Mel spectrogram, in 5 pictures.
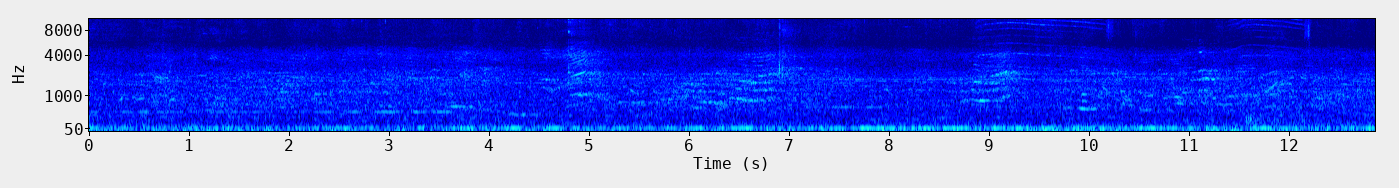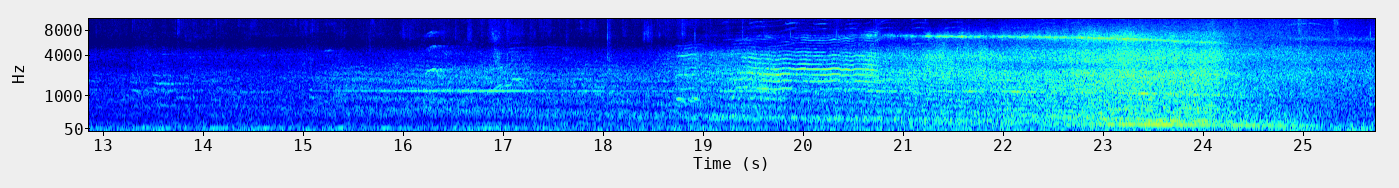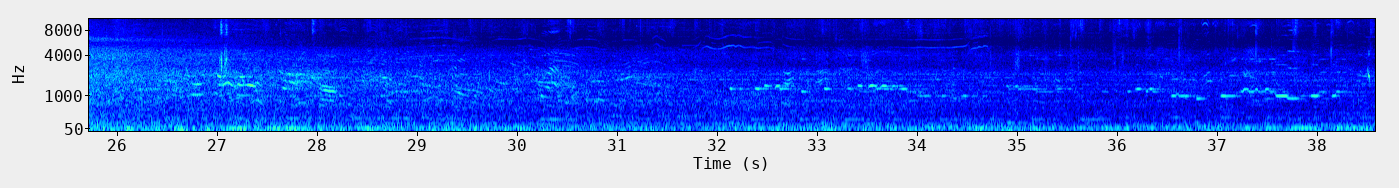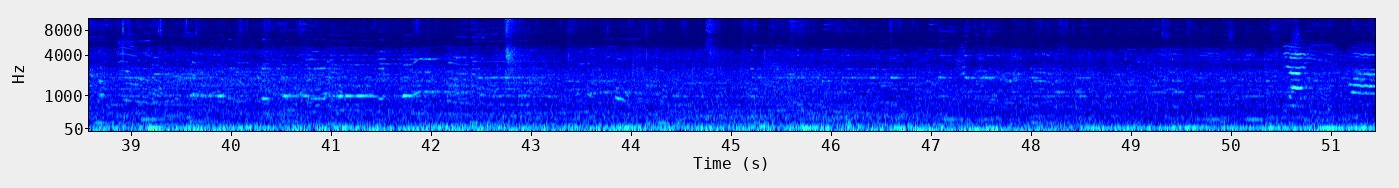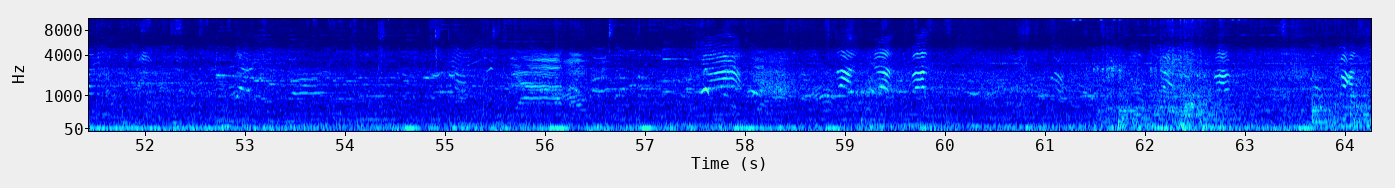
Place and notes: Follow the footsteps, Walking through the park, Environmental sounds, Traffic Sound, Aircraft flying through, Tourist, Clammy cloudy, Binaural recordings, Zoom H4n+ Soundman OKM II
Zhongshan District, Taipei City, Taiwan, 10 February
